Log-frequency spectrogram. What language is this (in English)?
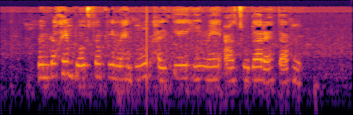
Urdu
